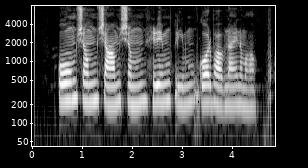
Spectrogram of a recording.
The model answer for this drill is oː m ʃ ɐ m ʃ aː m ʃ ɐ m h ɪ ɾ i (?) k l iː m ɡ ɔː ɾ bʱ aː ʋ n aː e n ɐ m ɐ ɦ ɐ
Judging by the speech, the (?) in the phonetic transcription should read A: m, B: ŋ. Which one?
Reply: A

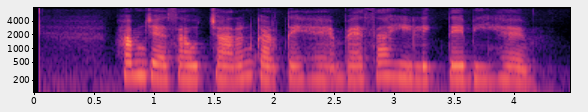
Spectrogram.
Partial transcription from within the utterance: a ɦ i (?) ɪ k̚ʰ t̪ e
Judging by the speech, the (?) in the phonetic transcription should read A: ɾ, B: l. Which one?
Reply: B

